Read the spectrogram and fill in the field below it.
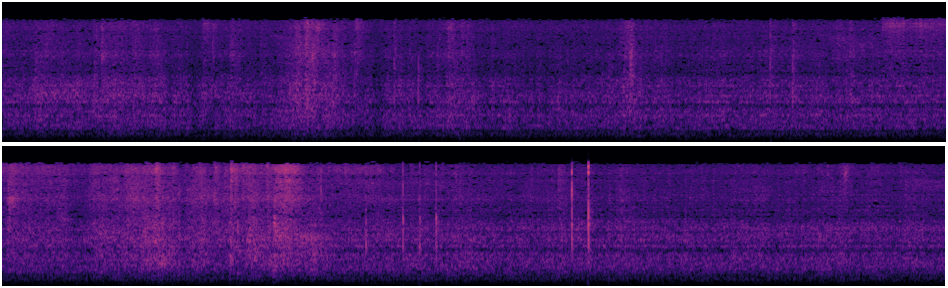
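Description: Burning fabric crackles and hisses softly.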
